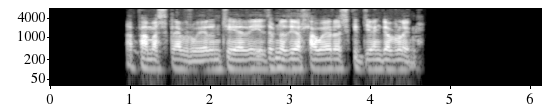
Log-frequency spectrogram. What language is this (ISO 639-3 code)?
cym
